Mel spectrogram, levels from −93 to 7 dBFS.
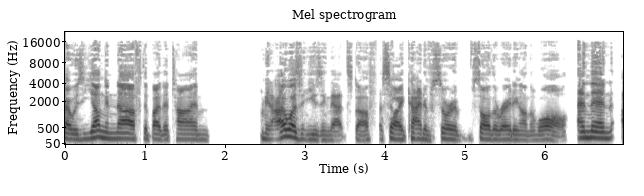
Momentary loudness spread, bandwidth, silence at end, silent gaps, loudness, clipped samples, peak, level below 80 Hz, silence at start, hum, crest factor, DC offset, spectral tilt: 10 LU; 16.5 kHz; 0.15 s; 1.82-2.33 s, 6.32-6.39 s; -23 LUFS; under 0.1%; -8 dBFS; -68 dBFS; 0 s; none; 16 dB; under 0.1%; -4.5 dB/octave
